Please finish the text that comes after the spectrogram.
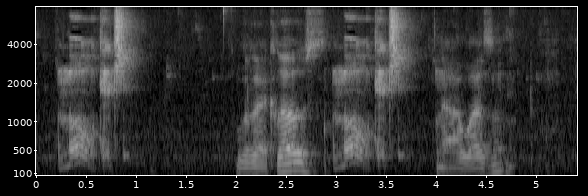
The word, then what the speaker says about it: molcajete: And I am going to try to pronounce it, molcajete. So after my crude pronunciation, I'm going to give you guys the proper pronunciation courtesy of the iPad. Molcajete.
